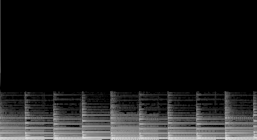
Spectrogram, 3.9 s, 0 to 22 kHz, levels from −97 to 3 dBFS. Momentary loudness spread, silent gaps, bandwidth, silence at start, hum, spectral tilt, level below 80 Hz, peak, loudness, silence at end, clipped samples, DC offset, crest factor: 2 LU; none; 5.8 kHz; 0 s; none; -9 dB/octave; -34 dBFS; -2 dBFS; -20 LUFS; 0 s; under 0.1%; under 0.1%; 18 dB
